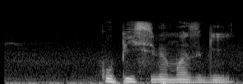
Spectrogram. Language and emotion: Russian, angry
